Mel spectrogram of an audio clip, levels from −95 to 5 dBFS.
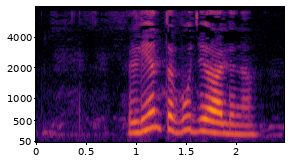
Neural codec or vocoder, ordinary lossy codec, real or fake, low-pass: none; MP3, 32 kbps; real; 7.2 kHz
